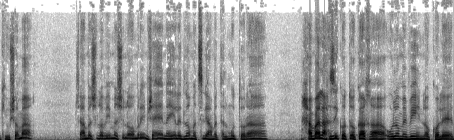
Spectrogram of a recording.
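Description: A man giving an animated sermon, telling stories and acting out dialogue, sometimes rising to shouts. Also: sits high, gravelly, breathy edge. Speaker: rabbi preacher.

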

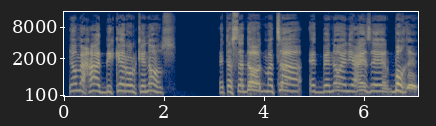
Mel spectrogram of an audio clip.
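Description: A man teaching a religious lesson, telling a traditional story in an earnest way, often dropping to a quiet, intense tone for emphasis. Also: very high-pitched, vocal fry, no room sound, studio quality. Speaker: Torah teacher.

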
